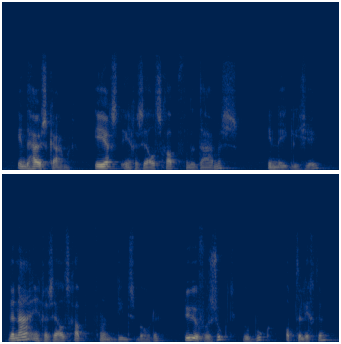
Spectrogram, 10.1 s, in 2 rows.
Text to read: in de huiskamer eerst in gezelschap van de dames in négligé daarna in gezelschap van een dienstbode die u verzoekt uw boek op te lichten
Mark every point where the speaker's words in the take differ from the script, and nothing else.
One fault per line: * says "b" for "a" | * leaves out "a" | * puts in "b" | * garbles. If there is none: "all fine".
all fine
